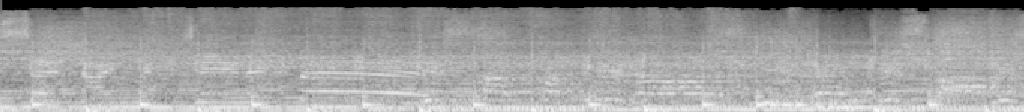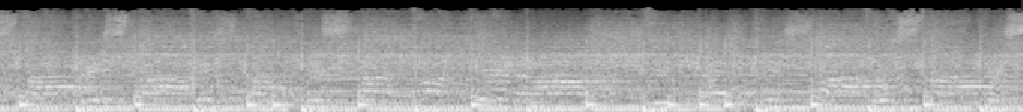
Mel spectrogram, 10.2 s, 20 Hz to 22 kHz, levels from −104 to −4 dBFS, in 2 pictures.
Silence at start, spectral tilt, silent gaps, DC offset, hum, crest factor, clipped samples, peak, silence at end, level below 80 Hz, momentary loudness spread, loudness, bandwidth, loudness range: 0 s; -4 dB/octave; none; under 0.1%; none; 12 dB; under 0.1%; -2 dBFS; 0 s; -26 dBFS; 1 LU; -14 LUFS; 17 kHz; 0 LU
